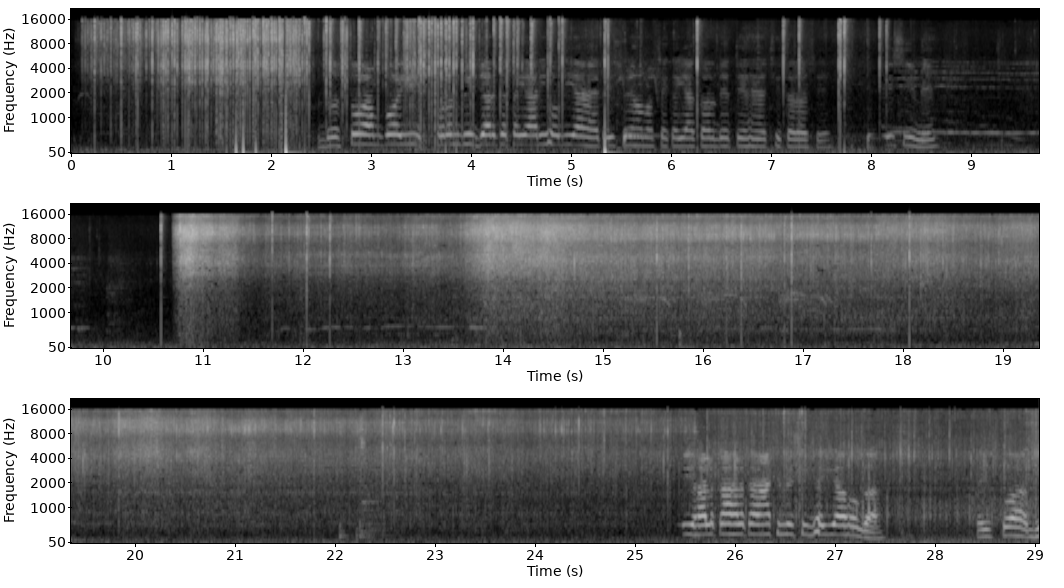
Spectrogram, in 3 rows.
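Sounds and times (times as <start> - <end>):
food sizzling in hot oil: 0.0 - 5.6, 10.6 - 29.0.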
